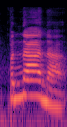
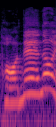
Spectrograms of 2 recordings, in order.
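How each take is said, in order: First: It is said with American English stress and rhythm. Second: It is said with flat Korean-style syllables. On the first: The speaker calls it right. "banana 이렇게 발음해요" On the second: The speaker calls it wrong. "진짜 버네너 이렇게 발음하진 않고요"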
